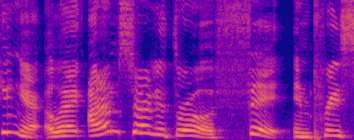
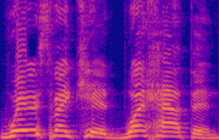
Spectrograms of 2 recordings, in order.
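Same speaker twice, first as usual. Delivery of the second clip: frantic, panicked, urgent, rushed voice; 2 semitones lower than usual. Retelling a dad running into the preschool: imitating a frantic dad. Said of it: "he's freaking out that something went down".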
